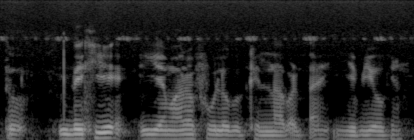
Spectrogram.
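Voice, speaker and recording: Male tutor, gravelly and monotone, slow drilling delivery, muffled home recording with faint background. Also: lowish voice, a little hiss or hum. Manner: slow, repeating words while writing on a board. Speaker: English teacher. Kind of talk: explaining English grammar in Hindi. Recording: dull lo-fi sound, faint background.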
